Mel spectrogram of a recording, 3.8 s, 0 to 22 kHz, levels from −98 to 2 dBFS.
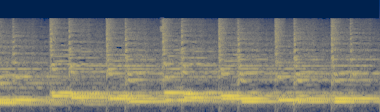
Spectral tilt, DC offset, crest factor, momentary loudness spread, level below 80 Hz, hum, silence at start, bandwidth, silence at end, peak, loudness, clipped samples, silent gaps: -1 dB/octave; under 0.1%; 12 dB; 3 LU; -64 dBFS; none; 0 s; 11.5 kHz; 0 s; -2 dBFS; -13 LUFS; under 0.1%; none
